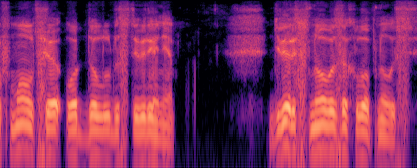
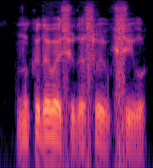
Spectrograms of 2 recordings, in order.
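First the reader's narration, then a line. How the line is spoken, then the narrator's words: Quiet demand. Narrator (Russian): мужчина тихо потребовал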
